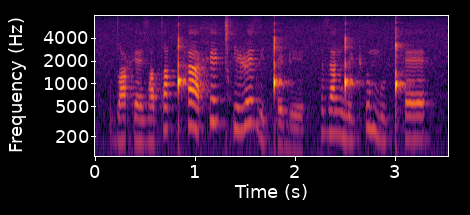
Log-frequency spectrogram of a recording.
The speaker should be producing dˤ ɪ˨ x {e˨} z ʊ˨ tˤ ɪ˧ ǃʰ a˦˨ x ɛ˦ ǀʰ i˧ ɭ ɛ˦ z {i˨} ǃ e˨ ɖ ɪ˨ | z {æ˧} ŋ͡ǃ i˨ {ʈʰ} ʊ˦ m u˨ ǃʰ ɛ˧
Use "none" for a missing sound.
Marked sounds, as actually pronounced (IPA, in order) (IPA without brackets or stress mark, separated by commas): ɛ˨, i˨, a˧, ʈʰ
